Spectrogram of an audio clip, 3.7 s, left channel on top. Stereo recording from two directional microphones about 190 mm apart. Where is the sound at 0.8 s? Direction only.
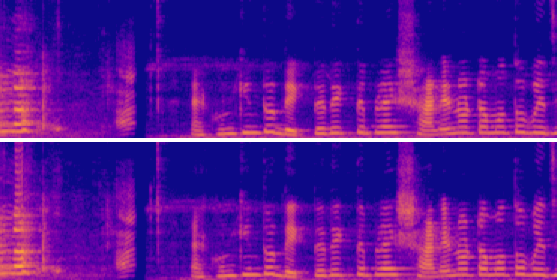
40° right (ahead or behind).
